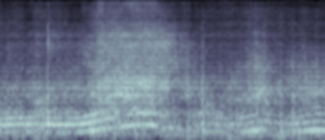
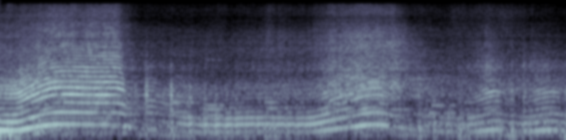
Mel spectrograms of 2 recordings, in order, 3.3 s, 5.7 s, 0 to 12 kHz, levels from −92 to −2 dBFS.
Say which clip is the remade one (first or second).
first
